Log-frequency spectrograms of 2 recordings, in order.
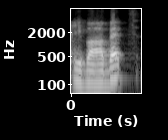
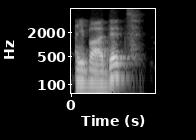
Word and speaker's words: îbadet: Ha, min digo îbabet, îbadet. Welhasil min şaş telaffuz dikir.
